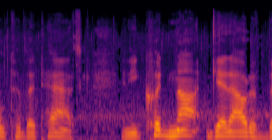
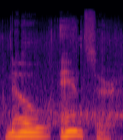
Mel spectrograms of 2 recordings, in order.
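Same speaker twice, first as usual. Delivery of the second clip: ordinary delivery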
